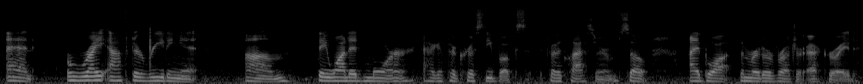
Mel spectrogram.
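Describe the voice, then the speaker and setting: On her book-reading livestream, a woman chats in a relaxed, eager way and answers comments from the chat. She has a low voice at a moderate pace, and a little background noise is present.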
